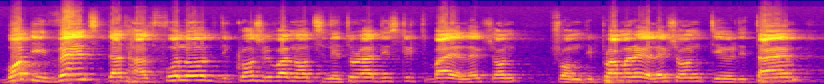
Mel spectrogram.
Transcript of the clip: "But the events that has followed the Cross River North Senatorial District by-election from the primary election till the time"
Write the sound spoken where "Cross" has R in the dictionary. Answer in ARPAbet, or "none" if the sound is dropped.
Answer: R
